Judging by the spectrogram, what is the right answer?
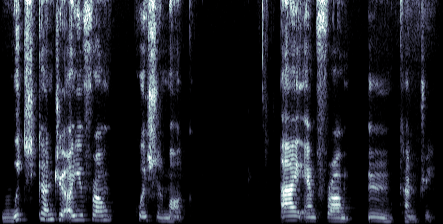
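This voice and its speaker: A woman's voice: on the low side, lively intonation, slow, a bit bright. A woman teaching an online English lesson to young children, patient and repetitive, often checking in with "right?".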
